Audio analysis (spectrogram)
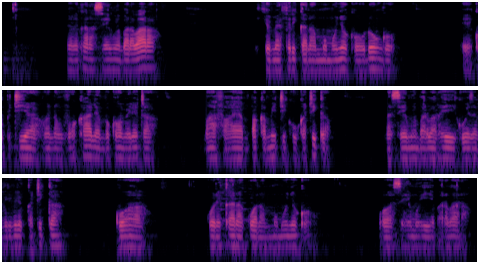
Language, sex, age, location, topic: Swahili, male, 25-35, Wajir, health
